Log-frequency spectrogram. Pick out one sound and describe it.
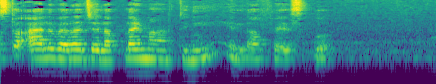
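A young woman speaks calmly close to the microphone.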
